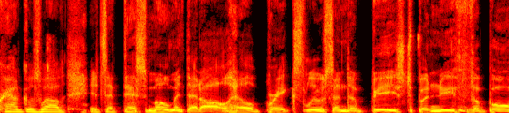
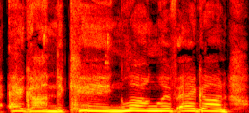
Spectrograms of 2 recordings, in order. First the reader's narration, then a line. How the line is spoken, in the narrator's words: they're screaming, chanting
